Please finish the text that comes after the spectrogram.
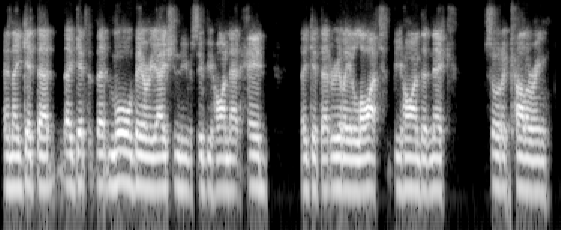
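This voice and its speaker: A man chatting casually and explaining things as a guest breeder, in a relaxed way with frequent fillers. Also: mid-range voice, normal speed. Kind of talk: casual chat. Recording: dull lo-fi sound.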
